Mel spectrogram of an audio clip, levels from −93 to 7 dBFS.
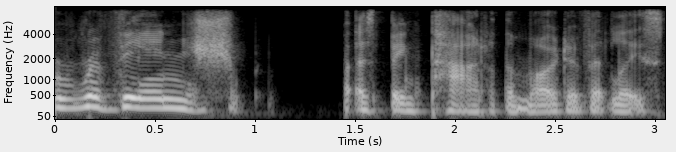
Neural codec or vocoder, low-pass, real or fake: none; 7.2 kHz; real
